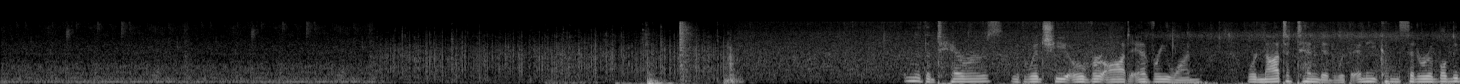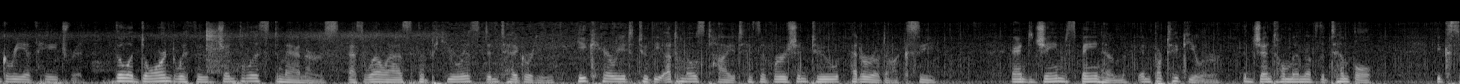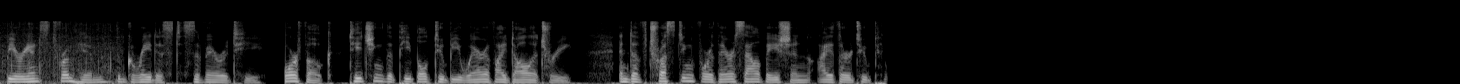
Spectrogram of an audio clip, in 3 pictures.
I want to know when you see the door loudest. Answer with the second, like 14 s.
7 s.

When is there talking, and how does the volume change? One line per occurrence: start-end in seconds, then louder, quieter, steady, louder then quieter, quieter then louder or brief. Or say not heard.
9.0-38.1 steady.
